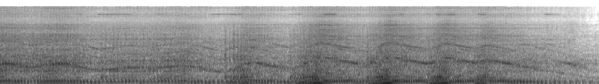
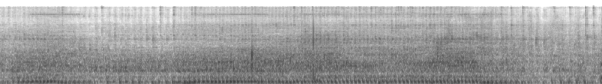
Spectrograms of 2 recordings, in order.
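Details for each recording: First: Hero HF Deluxe motorcycle after its timing chain problem was fixed: the engine idles evenly and rises and falls cleanly on throttle blips, with the earlier clicking from the top end gone. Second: Hero HF Deluxe motorcycle idling unevenly with a loose, rapid rattle over the exhaust beat; tappets checked fine, and the timing chain is badly stretched and very loose even with a stronger tensioner spring fitted.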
